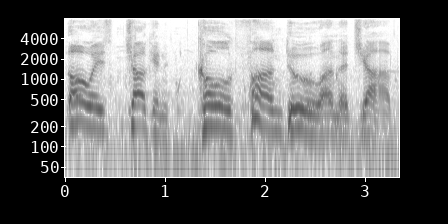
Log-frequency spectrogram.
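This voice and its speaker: A man's voice: on the high side, expressive, takes it slowly, vocal fry, slight background noise, heavily acted. A man voicing a self-loathing drunkard husband in a cartoon game, hesitant and maudlin as he pleads. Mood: sheepish, pleading.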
